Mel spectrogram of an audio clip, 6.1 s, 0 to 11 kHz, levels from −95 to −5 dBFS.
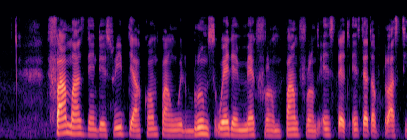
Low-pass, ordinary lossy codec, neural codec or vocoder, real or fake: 7.2 kHz; none; codec, 16 kHz, 16 kbps, FunCodec, trained on Chinese and English, 50 frames a second; fake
